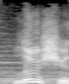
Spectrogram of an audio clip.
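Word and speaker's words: Luxu: gave his apprentice luchu a very important role lucha that's not how i would have pronounced that that seemed like a simple task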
